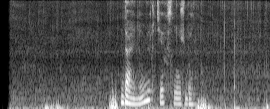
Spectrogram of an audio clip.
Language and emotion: Russian, neutral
